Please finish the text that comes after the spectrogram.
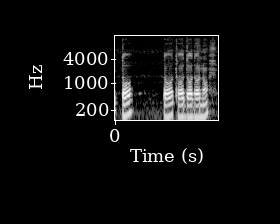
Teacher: त त थ द ध न ये सभी दंत है लेकिन ट ट जो है वो दंत का नहीं है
